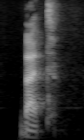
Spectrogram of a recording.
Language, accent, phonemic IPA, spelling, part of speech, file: French, France, /bat/, bath, noun / adjective, LL-Q150 (fra)-bath.wav
- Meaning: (noun) English high quality letter paper popular in the 19th century; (adjective) super, great, smashing; beautiful, fine, good, pleasant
